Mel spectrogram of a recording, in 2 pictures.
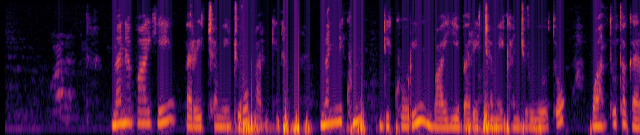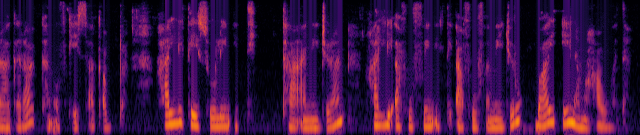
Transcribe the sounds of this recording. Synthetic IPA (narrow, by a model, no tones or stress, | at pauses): mɐnɐbaːjʔe̞ːb̥ɐɾe̞ːt͡ʃːɐme̞ːd͡ʒɪɾʊʔɐɾɡɪnɐmɐnːɪkʊnd̪ikʰoːɾiːnbaːjʔe̞ːbɐɾe̞ːt͡ʃːɐme̞ːkʰɐnd͡ʒɪɾʊjo̞ːt̪ʰɐʔʊ | waːnt̪oːt̪ɐɡɐɾaːɡɐɾaːkʰɐnʔɔ̰fke̞ːsːa̰ːkʼɐbʊᶑɐ̥haːlːɪt̪e̞ːsːo̞ːleːnɪt̪ːɪ̥ | t̪ʰaːʔɐ̰niːd͡ʒɪɾɐn | haːlːɪʔɐfuːfeːnɪt̪ːɪʔɐfuːfɐme̞ːd͡ʒɪɾʊbaːjʔe̞ːnɐmɐhɐ̰wːɐt̪ɐ̥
